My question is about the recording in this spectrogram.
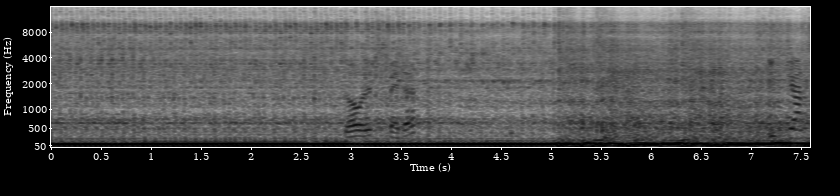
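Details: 1981 BMW R100RT air-cooled boxer twin, 29,000 km, last oil change 21 years ago, revived after long storage: steady, deep, even idle with a firm low beat and no misses, stumbles or knocks; normal idle.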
